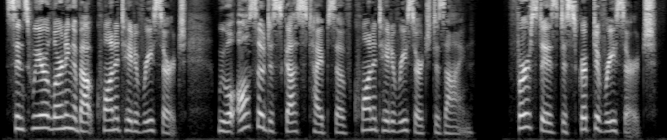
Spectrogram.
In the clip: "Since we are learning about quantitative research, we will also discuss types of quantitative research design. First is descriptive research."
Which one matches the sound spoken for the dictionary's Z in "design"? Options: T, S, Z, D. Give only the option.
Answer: Z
